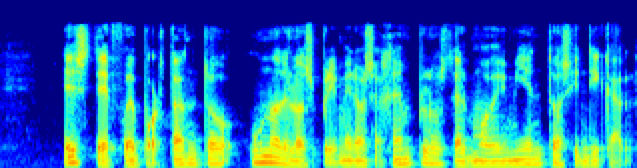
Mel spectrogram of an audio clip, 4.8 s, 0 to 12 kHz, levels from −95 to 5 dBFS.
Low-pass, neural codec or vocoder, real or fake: 7.2 kHz; none; real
